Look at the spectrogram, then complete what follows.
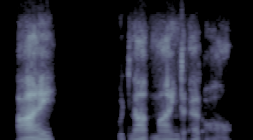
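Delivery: grave, dead-serious, soft and slow. Retelling what a man replied, putting on his very serious tone. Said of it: "with a very serious like tone".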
